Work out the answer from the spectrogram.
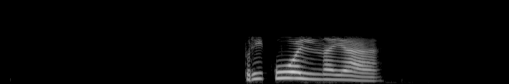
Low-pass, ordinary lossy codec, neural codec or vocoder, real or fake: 3.6 kHz; none; none; real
